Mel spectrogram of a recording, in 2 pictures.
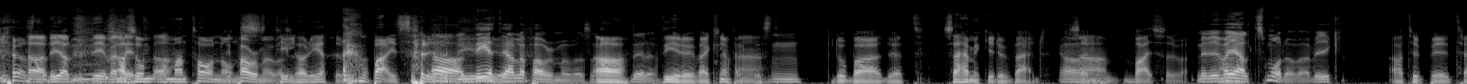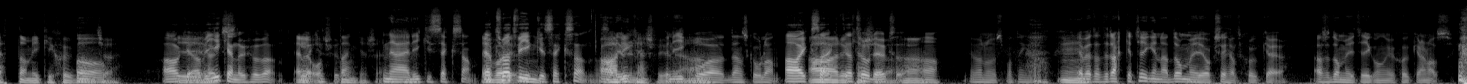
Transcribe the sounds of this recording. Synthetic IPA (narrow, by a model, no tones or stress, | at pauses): lød̪ɛɛd̪ɛvɛlalsɔɔmɔmːant̪ʰɑːɳɔnawəuɪlːhœːɾɪɡheːt̪əɾɔbajsaɾɪɛd̪ɛɛjævlapʰaʊəɾmuvasɔɑːd̪ɛdɛd̪ɛæɾɛvæɾklɪɡənfa̰k̚t̪ɪ̰st̪ː | fœɖɔbɑːɾad̪ɵveːt̪ | sɔhæːɾmʏkːəæɖɵvæ̰ːɖsɛ̰ːma̰nbajsadɛva̰mɛnvɪvaɾjɛlt̪smoːd̪ɔva̰vɪjɪkː | ʔɑt̪ʰyːpɪt̪ʰɾɛt̪ːɔnvɪjɪkːɪɧʉ̟ːant̪ʰṵːa̰ | ɑːɔkɛvɪjɪkkːɛnd̪ʊɪɧʉ̟ːa̰nɛ̰lːəɾʔɔt̪ːankʰanʂə̰nɛːnɪjɪkːɪsɛksanjɑːɡʰuːɾavɪjɪkːɪsɛksanːɛkʰanʂəvɪfnɪjɪkk̚ːpʰɔd̪ɛnskuːlanɑːɛksad̪ɛjɑt̪ʰɾuːəɛɔksɔɑː | d̪ɪvanuːsmoːt̪ɪŋːjɑɡveːt̪at̪ɾakːaʈʰyːɡaɳad̪ɔmæɾjɵɔksɔheːlt̪ɧʉ̟ːkajə̰ʔa̰ls̬ɔd̪ɔmæɾjʏt̪ʰiːəɡɔŋːəɾɧʉ̟ːkaɾɛnɔ̰s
